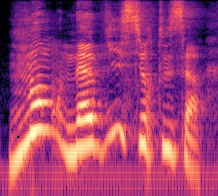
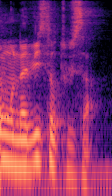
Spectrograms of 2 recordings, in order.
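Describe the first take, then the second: First: Slow, loud, higher-pitched "Mon avis sur tout ça"; emphatic announcement. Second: Said in the usual way. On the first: Real, not acted. Repeats it as emphatic headline.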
